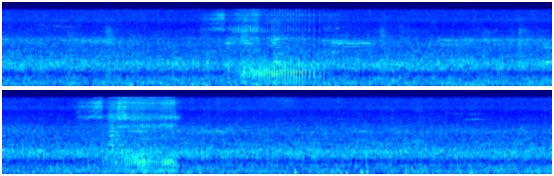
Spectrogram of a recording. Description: My two and half years old pug BOOFY likes to snooze all day except for MINNI is around! Watch him catching a few winks with a loud snore!!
